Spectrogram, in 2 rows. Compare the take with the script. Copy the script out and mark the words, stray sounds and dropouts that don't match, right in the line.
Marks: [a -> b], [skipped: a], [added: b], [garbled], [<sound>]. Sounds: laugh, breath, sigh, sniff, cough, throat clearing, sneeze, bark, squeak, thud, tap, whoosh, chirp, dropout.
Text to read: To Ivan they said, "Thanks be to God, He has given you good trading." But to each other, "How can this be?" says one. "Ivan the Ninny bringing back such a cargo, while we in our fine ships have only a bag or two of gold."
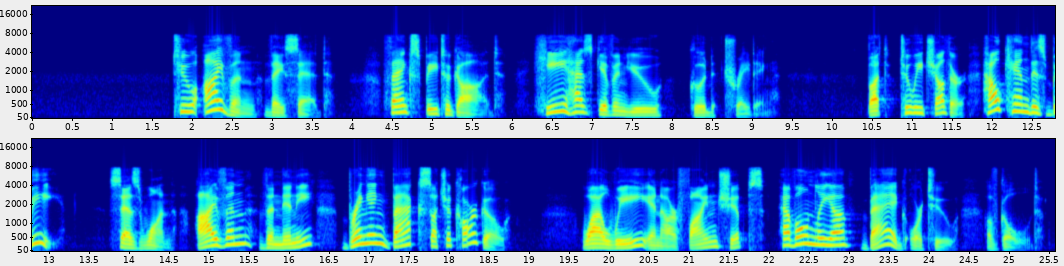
To Ivan they said, "Thanks be to God, He has given you good trading." But to each other, "How can this be?" says one. "Ivan the Ninny bringing back such a cargo, while we in our fine ships have only a bag or two of gold."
